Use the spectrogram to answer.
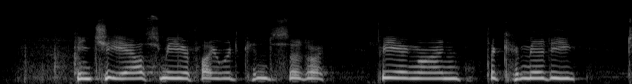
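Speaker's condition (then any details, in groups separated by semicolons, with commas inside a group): ALS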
